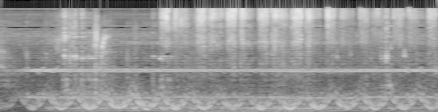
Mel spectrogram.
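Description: Electronic sci-fi sound effect: a steady hum with a fast, even warble of about four to five pitch dips a second under a high held tone.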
